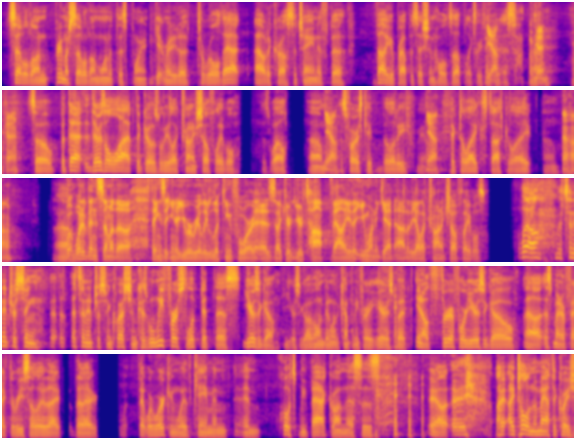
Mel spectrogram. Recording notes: interviews recorded live and in-person at Groceryshop in Las Vegas, NV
